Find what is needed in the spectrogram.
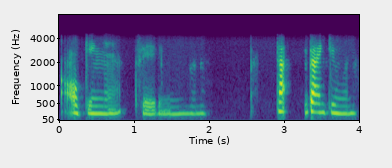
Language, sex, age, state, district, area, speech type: Tamil, female, 18-30, Tamil Nadu, Tiruppur, rural, conversation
